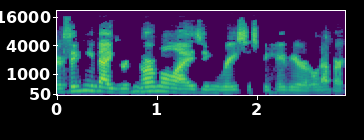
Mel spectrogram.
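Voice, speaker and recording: A woman speaks with a slight Chinese accent and very wide pitch swings. The sound is dry and close, with no echo. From China, then US. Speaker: former TV journalist and entrepreneur. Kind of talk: podcast interview.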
